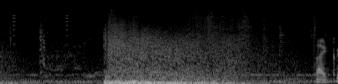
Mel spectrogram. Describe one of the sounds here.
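A grenade explodes with a loud, rumbling blast.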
